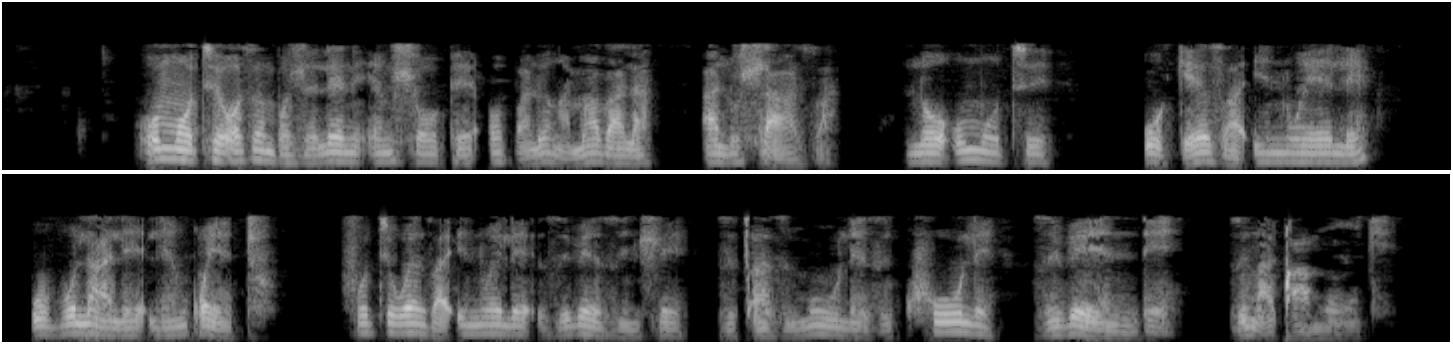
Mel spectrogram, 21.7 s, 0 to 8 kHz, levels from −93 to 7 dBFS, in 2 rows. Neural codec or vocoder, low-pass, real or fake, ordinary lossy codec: none; 7.2 kHz; real; AAC, 16 kbps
